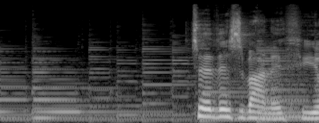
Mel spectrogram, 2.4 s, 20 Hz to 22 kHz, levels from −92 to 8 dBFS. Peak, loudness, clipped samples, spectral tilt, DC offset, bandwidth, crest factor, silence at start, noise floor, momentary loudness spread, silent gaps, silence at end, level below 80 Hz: -6 dBFS; -20 LUFS; under 0.1%; -5 dB/octave; under 0.1%; 16.5 kHz; 18 dB; 0 s; -43 dBFS; 25 LU; none; 0 s; -68 dBFS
